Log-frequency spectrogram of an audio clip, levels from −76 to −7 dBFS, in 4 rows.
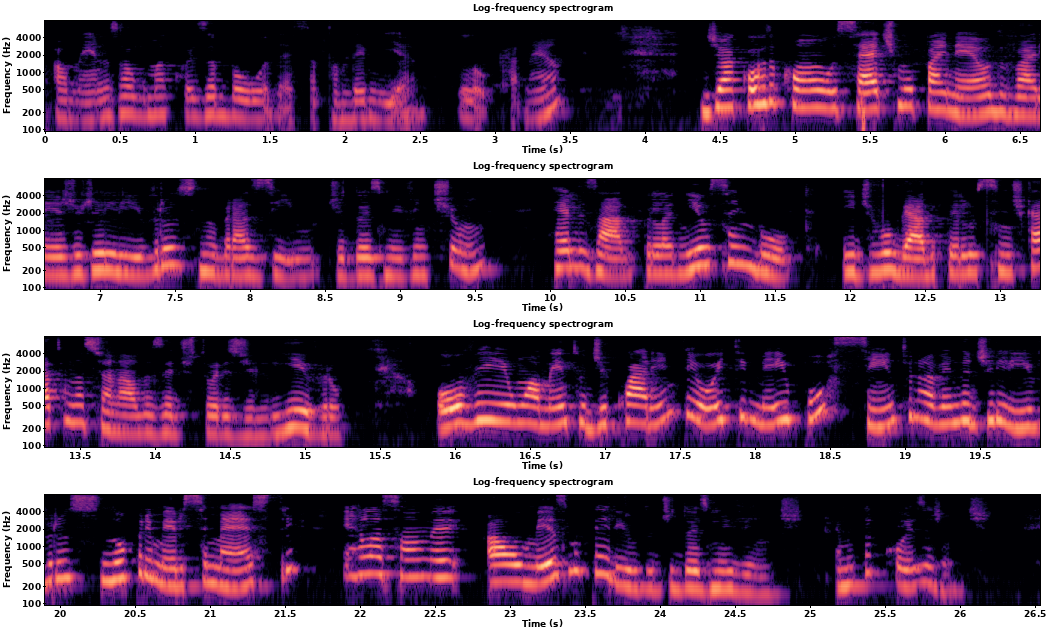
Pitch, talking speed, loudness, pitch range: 205 Hz, 135 wpm, -26 LUFS, 175-255 Hz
